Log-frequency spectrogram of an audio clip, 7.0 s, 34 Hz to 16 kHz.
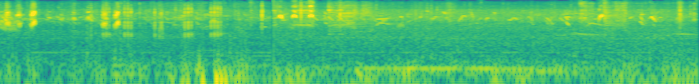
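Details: A late-winter flock of American goldfinches in a yard, with more birds in the trees above, in March 2021 before the flock thins out, calling in overlapping high, thin twitters and chirps throughout over a steady low rumble.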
